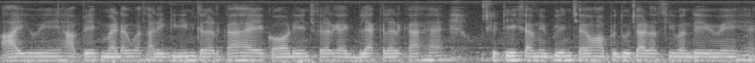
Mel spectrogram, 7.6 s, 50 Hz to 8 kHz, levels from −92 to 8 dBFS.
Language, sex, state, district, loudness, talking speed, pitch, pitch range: Hindi, male, Bihar, West Champaran, -15 LUFS, 260 wpm, 135 Hz, 130-135 Hz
